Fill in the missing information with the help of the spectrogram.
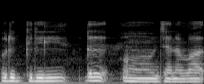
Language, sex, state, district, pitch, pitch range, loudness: Malayalam, female, Kerala, Wayanad, 155 Hz, 135-160 Hz, -15 LUFS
